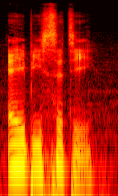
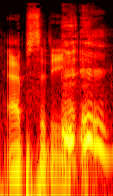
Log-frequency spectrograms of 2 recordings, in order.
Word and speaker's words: ABCDE: But it's pronounced A-B-City. – Ab-City. – Ab-City. – Yeah. – Okay. – So it's it's a bit of a trend in the U.S. now. It's Ab-City, spelt A-B-C-D-E. – A-B-C-D-E Redford, Ab-City.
